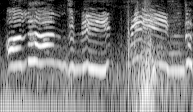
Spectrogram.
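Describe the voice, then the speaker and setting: A woman's voice: extremely high pitch, extremely slow, full character voice. An actress playing a theatrical noblewoman who wails like a damsel in distress in a video game. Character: playful Saxon noblewoman staging her own kidnap as damsel in distress.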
